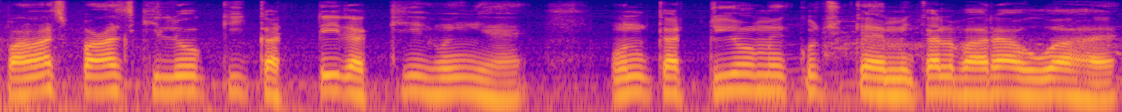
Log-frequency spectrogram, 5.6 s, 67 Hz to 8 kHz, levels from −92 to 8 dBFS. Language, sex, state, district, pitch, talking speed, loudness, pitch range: Hindi, male, Madhya Pradesh, Katni, 150 Hz, 160 wpm, -14 LUFS, 140-160 Hz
